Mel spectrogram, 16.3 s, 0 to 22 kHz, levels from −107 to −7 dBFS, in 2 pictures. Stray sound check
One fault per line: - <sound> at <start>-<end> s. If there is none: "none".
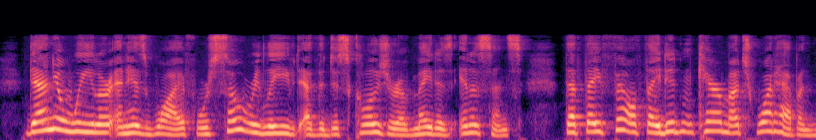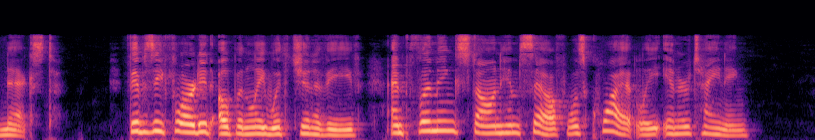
none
